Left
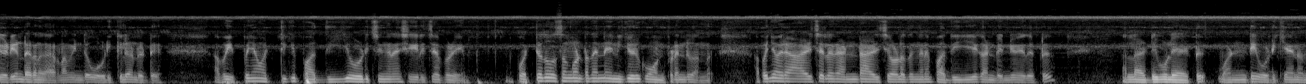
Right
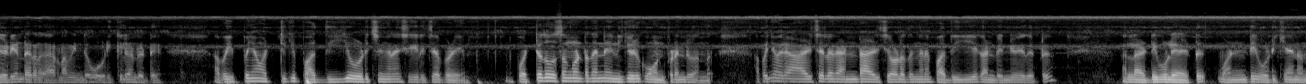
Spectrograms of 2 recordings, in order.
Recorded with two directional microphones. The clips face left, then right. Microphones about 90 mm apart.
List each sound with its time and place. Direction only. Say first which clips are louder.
0.2 s speech: left 3 dB; 10° right (ahead or behind)
2.2 s speech: right 2 dB; 50° right (ahead or behind)
2.7 s speech: right 1 dB; 80° right
3.1 s speech: right 1 dB; 90° right
3.8 s speech: right 1 dB; 35° right (ahead or behind)
5.1 s speech: right 3 dB; 65° right (ahead or behind)
5.7 s speech: right 2 dB; 55° right (ahead or behind)
6.7 s speech: right 2 dB; 30° right (ahead or behind)
7.1 s speech: even; 5° right (ahead or behind)
8.1 s speech: right 2 dB; 35° right (ahead or behind)
11.6 s speech: right 1 dB; 90° right
12.2 s speech: right 2 dB; 35° right (ahead or behind)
